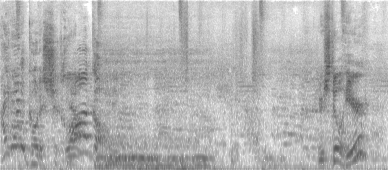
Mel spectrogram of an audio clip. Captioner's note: snoring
